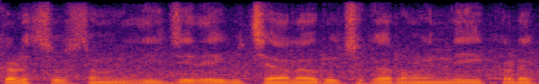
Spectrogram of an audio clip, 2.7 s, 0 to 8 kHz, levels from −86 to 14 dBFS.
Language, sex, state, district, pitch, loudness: Telugu, male, Andhra Pradesh, Chittoor, 105 Hz, -20 LUFS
